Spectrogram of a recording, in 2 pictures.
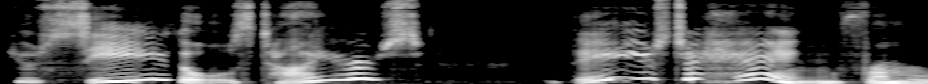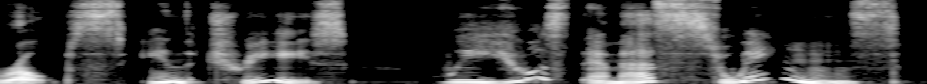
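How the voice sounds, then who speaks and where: A woman reading the part of a kindly elderly woman in a storybook, reminiscing gently and deliberately. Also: high-pitched, wildly swooping pitch, creaky, breathy edge, no echo, studio quality, voice pushed up, full character voice. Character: kindly elderly woman reminiscing about her childhood park.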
